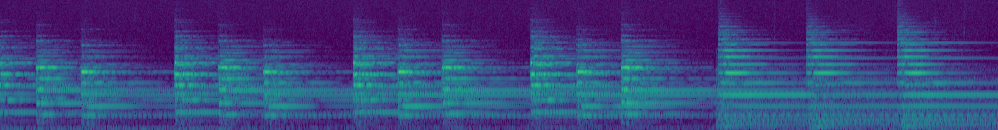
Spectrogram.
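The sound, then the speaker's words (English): Tubular bells in Berlioz's Fantastic Symphony, in the Black Sabbath movement, strike loud, ringing tones in repeated groups of two or three, each note shimmering and slowly fading. Low orchestral sound swells in beneath the final strokes. “Let's return to the Fantastic Symphony for our next tuned percussion instrument, tubular bells.”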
